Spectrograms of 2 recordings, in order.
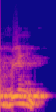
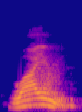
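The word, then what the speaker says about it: wind: है डब् आई एंडडी इसको बोलेंगे विंड इसको बोलेंगे वाइंड विंड और वाइंड में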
